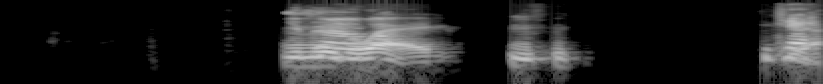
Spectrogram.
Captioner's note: chuckles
